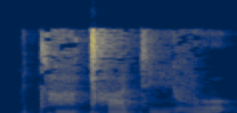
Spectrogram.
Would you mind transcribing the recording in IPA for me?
cʰ a̤ ǀʰ a c i̤ v u

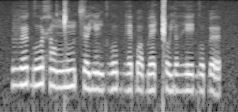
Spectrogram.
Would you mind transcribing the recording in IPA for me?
v œ ɡ o ħ ɔ̃ ŋ͡ǀ ũ t͡s œ j ẽ ɡʱ o bʱ ɛ ɓ ɔ b ɛ ǁ o j ə ɦ e ɡ o ɓ œ

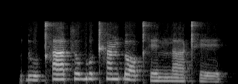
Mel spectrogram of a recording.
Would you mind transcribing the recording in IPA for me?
ɗ uː˨ kʰ aː˦ t͡s o˦ ɡʷ i˦ kʰ ã˦ ŋ ɗ ɔ˦ kʰ eː˨ ŋ n aː˨ kʰ e˨

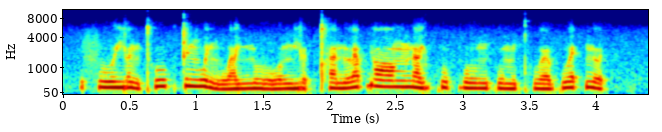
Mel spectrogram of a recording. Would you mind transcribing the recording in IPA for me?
f uː˧ j ɵ˨˩ n t̪ʰ uː˥ k̚ t̪ ɪ˥ ŋ w ɪ˨˩ ŋ w ɐ˨ j n̪ uː˨˩ w ʊ˨ ŋ j ɵ˨˥ t̚ pʰ ɐ˨˧ n l ɐ˥ p̚ j ɔː˧ ŋ n̪ ɐ˨˥ j kʷ ɐ˨˥ p̚ w uː˨ ŋ kʷ ɐ˨ m kʷʰ œː˨ kʷ ɛː˥ t̚ n̪ ɵ˨˥ t̚

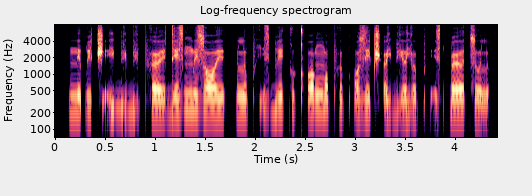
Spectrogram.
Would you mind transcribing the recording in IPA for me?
n ɪ ɓ ɪ t͡ʃ ḛ j bʲ ɵ bʲ ɵ pʰ œ ɪ̯ d e z ŋ͡m ɪ z ɔ ɪ̯ | l ʊ pʰ ḭ z b e k ʊ kʼ ɔ ŋ͡m ɔ pʰ ɵ pʼ ɔ z ɪ t͡ʃʼ œ j bʲ e ə̯ j ɵ pʼ ḛ z k͡p œ ə̯ t͡s ʊ l

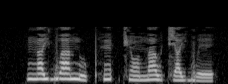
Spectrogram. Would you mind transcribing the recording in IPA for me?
ŋ a˦ j ɡ w a˦ n̪ u˨˩ pʰ ẽ˦ t̚ t͡ɕ ɔ̃˧ n̪ a˥˧ w t͡ɕ a˦ j ɡ w e˧

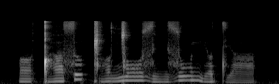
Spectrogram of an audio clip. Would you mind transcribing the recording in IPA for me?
ʌ˩ ɡ͡ǃ a˨ s ɯ˥ ɡ͡ǁ ʌ˨ ŋ͡ǀ o˥ z i˩ z u˥ nʲ ʌ˨ tʲ a˩

